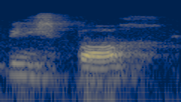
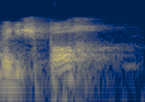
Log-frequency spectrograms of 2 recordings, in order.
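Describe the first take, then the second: First: "Vélich, por" repeated slowly and carefully, with a little more weight on "por"; student's slow repetition. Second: "Vélich, por" with a rise on "por", which is the closed, unstressed syllable; model pronunciation. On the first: Student repeats the teacher's model, "Vélich, por" said slowly. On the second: Teacher models Hebrew syllables for a student, "Vélich, por" rising on "por". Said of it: "Donc on dira donc". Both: Shown as a demonstration.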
